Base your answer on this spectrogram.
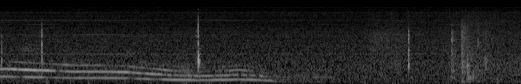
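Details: Yowling from two cats in a fight: one long, sliding wail that drifts gradually downward and fades out, followed by near silence broken by faint clicks and rustling.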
